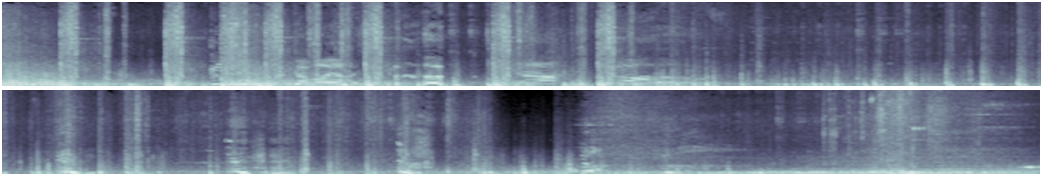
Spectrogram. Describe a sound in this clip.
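Gunshots ring out rapidly and repeatedly.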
